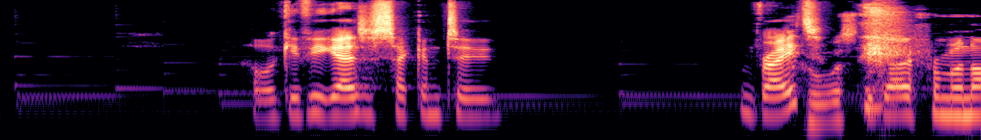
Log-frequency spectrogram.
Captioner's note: Soft laugh from Alyssa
